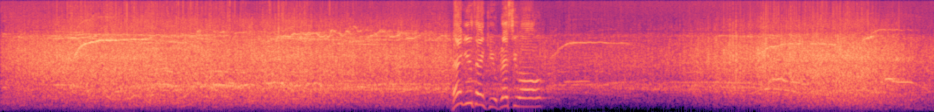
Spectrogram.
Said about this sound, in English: they love me out there tonight. Listen to them beating the daylights out of their hands there.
